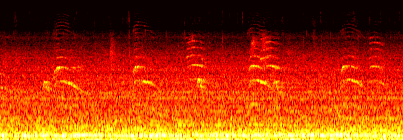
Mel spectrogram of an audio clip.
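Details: Rescued yellow kitten running for food, giving a string of about eight high, thin meows, each arching up then falling, spaced roughly one second apart, some in quick pairs, over a steady low background hum.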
